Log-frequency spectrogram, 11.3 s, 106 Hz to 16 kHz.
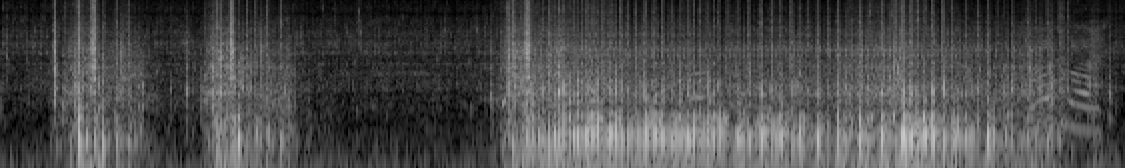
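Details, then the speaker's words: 1955 Evinrude 7.5 hp fleet twin outboard under restoration (new coils, cleaned/replacement carburetor, single-line fuel conversion), spark plug wires swapped for firing order: catches after pulls, runs ragged about five seconds, dies; owner can't keep it running to adjust the needle. "stay running long enough I'd know how to adjust the needle"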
